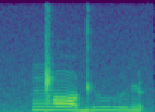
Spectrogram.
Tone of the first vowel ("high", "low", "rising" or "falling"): falling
